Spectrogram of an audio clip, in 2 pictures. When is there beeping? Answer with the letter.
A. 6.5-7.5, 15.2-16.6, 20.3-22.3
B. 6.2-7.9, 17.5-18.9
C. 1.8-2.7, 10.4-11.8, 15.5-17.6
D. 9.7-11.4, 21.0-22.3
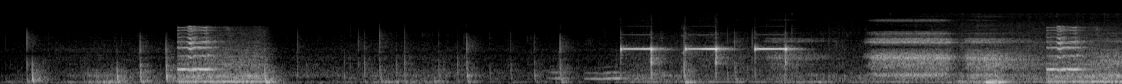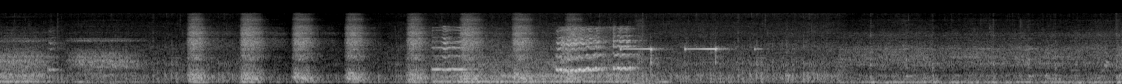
B.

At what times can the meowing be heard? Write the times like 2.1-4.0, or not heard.
1.8-2.7, 10.4-11.8, 15.5-17.6.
